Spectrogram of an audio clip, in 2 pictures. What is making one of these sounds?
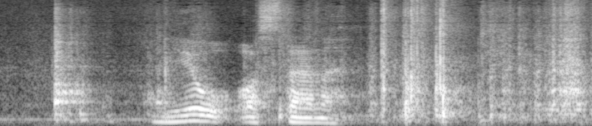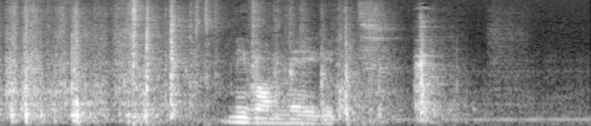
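A cardboard box rustles and scrapes.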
